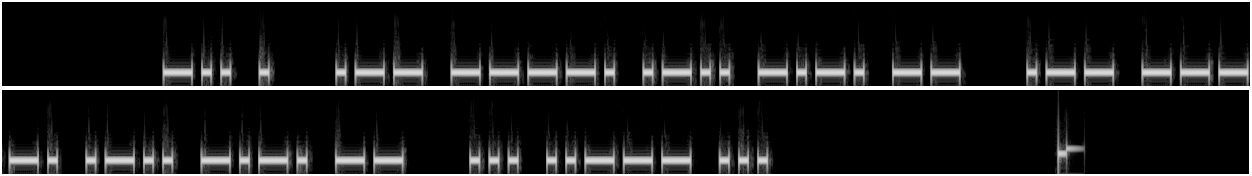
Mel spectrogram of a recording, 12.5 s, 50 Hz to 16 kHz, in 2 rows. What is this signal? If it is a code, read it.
Morse code, heard as a keyed tone, about 26 wpm, 690 Hz. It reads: DE W9LCM W9LCM S2S
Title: SOTA QSO Practice 25wpm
